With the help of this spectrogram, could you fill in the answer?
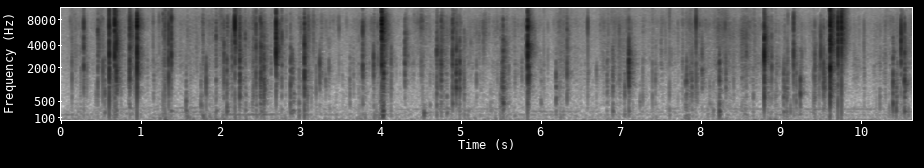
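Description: A filled soft plastic pouch of wet wipes is held in both hands while fingers squeeze and crinkle it and nails scratch the film. The result is a steady stream of bright, crackly crinkles and sharp scratchy snaps, mostly high in pitch with little low end, and each sound stops almost instantly.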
